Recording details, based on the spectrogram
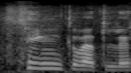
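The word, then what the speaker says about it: Þingvellir: Pronounced? Thingvellir. Of course. Yes, exactly. And thing means parliament so it's like the the valley of parliament, Thingvellir.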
